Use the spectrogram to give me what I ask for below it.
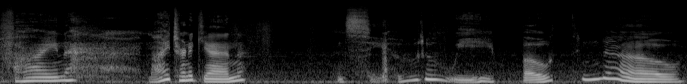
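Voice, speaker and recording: Cheeky, slow-drawling young guy, animated delivery. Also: fairly high pitch, slight background noise, exaggerated voice. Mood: playful. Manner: teasing, drawling, playful. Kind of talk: naturalistic video game dialogue acting.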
